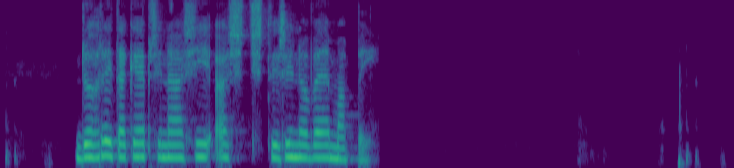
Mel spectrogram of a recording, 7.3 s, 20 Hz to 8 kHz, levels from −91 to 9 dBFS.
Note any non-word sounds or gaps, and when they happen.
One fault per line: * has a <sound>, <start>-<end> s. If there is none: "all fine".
all fine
